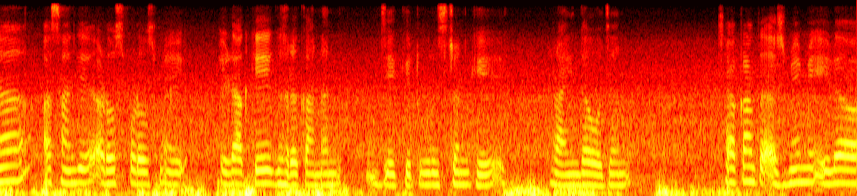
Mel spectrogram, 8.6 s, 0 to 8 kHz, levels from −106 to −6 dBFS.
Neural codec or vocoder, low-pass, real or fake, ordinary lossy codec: none; 7.2 kHz; real; none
